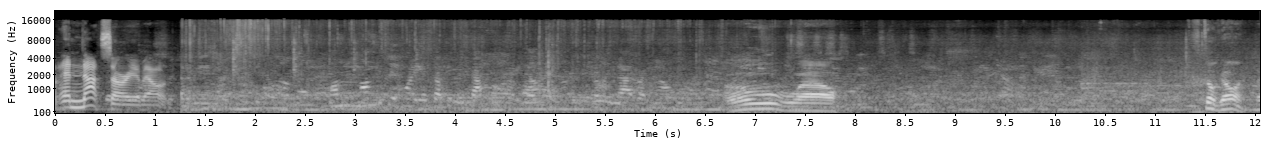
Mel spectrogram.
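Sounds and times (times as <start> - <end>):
background chatter of people: 0.0 - 12.0
croissant crust crackling: 1.2 - 7.8.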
